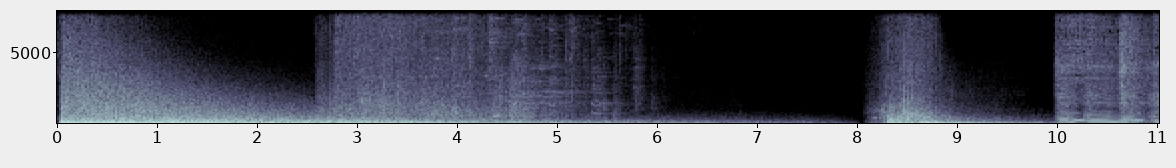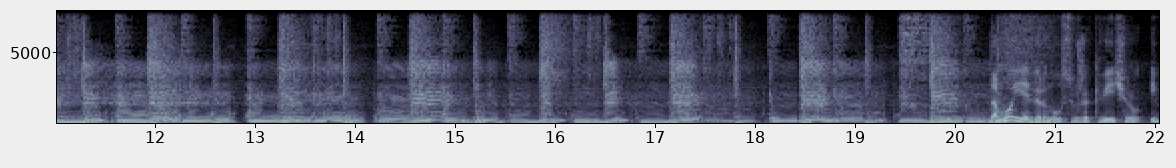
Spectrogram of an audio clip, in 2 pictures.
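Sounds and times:
hiss of scattering debris: 0.0 - 6.4
quarry blasting explosion: 0.0 - 10.0
speech: 20.5 - 22.0.

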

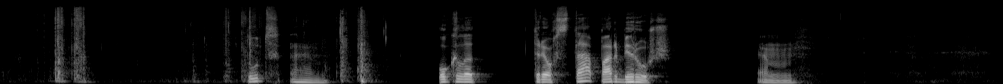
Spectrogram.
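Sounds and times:
parcel packaging tearing open: 0.0 - 1.2, 1.8 - 3.9
paper or plastic rustling: 0.0 - 3.9
speech: 2.5 - 3.4, 4.4 - 6.8, 7.6 - 8.1.

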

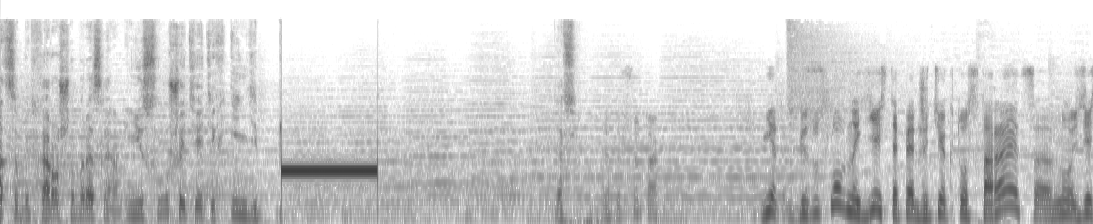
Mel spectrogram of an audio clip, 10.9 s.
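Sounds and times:
speech: 0.0 - 2.8, 5.6 - 6.9, 7.6 - 10.9
censor beep: 2.8 - 3.8.

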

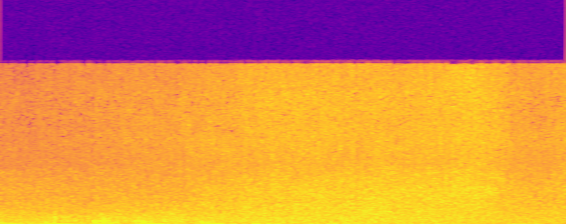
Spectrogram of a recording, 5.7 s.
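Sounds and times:
rain near the sea: 0.0 - 5.5.

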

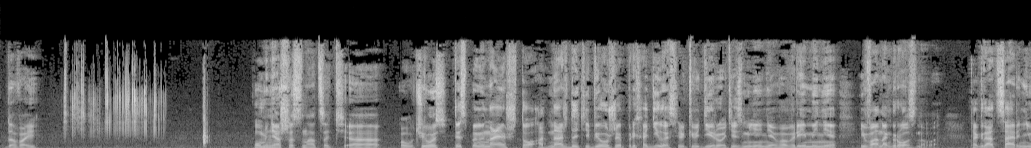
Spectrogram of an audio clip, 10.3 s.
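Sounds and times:
speech: 0.1 - 0.5, 2.5 - 10.3
dice being rolled: 0.6 - 2.2.

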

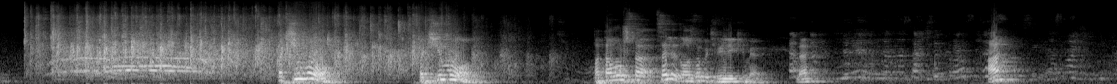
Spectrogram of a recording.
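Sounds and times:
crowd applause: 0.0 - 5.7
speech: 2.8 - 3.5, 4.2 - 4.9, 6.0 - 8.3, 9.9 - 10.1.

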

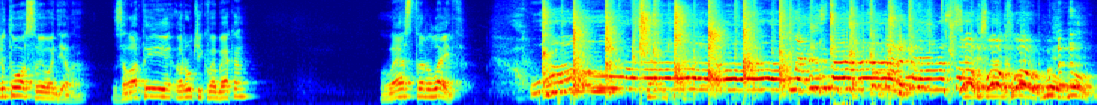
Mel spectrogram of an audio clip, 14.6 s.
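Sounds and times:
speech: 0.0 - 3.4, 5.1 - 6.2, 7.1 - 9.5, 10.6 - 14.6
sharp hand claps: 7.0 - 13.1
laughter: 7.1 - 14.6.

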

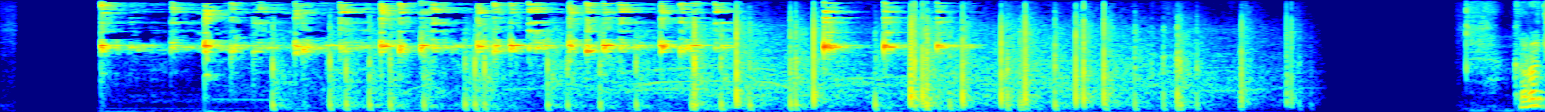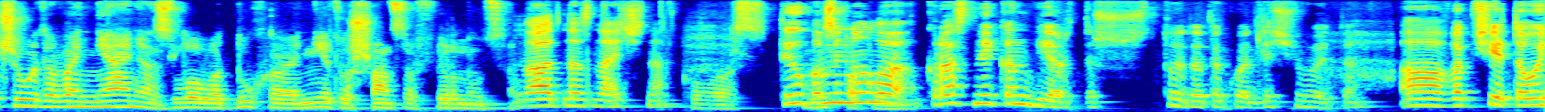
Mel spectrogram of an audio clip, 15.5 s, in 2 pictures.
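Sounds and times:
string of firecrackers popping: 1.2 - 6.6
speech: 7.6 - 15.4.

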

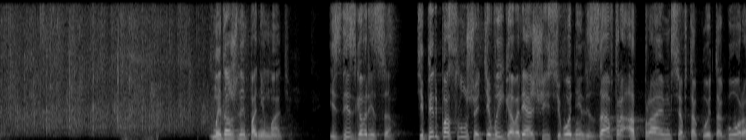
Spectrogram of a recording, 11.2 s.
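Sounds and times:
audience applause: 0.0 - 3.6
speech: 3.2 - 4.4, 5.0 - 11.1.

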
